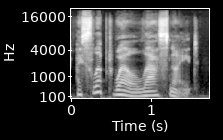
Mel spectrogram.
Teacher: The phrase last night. We almost never say the T, we say last night.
